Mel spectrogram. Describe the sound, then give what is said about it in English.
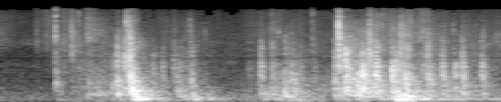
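A stuck door is shoved and rattled in two hard bursts, with loud thumps and clattering against the frame, with no talking. “The door's stuck?”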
